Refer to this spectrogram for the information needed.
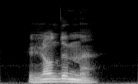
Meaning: the day after, the next day, the morrow
- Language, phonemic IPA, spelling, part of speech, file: French, /lɑ̃.d(ə).mɛ̃/, lendemain, noun, Fr-lendemain.ogg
